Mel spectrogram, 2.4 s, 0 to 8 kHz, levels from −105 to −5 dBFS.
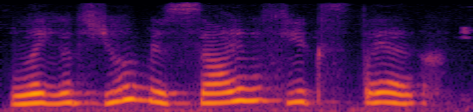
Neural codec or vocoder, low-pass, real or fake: codec, 24 kHz, 0.9 kbps, WavTokenizer, medium music audio release; 7.2 kHz; fake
